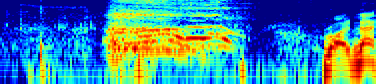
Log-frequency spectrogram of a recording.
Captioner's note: laughing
